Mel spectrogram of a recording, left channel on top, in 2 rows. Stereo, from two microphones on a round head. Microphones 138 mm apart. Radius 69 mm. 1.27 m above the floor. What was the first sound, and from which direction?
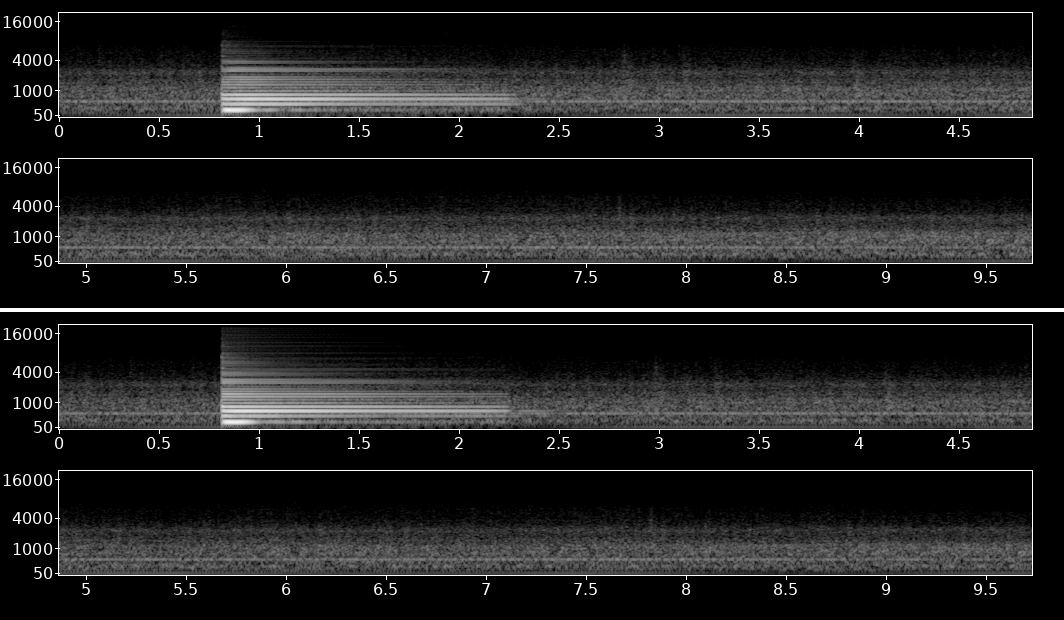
A guitar, 35° right (ahead or behind).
